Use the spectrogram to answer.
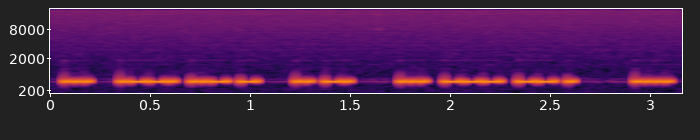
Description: Morse code, heard as a keyed tone, about 50 wpm, 630 Hz. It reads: S PUT IN SOME H
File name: archived / CRSnet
